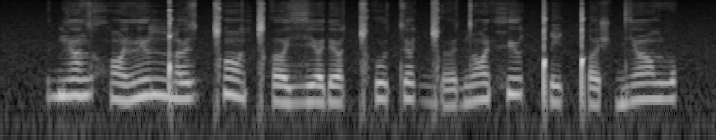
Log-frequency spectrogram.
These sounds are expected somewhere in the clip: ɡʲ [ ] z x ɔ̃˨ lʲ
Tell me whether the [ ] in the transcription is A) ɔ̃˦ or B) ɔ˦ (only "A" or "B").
A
